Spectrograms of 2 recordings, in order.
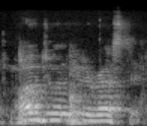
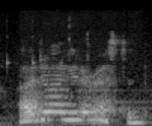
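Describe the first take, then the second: First: High character voice at speaking volume; raised-pitch question, fully voiced; puzzled character, fuller. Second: High, hushed character voice; small high-pitched puzzled question. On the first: Second take of same line. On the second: Acted. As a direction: ask it softly in a raised pitch. Game line voiced, then redone.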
